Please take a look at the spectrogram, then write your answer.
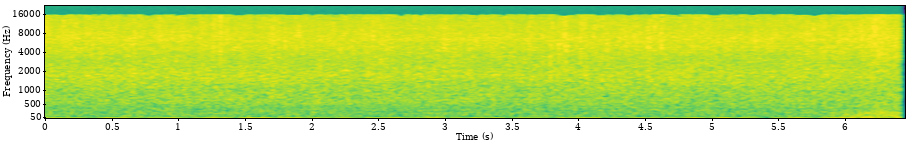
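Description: Rain falls steadily, an even, soft hiss of drops with no distinct breaks, faint and continuous throughout.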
